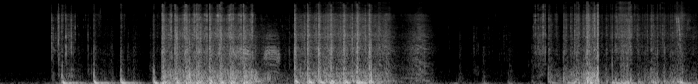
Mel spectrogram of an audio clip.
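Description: Automatic machine gun fire in the shooter game Escape from Duckov, with RPD and RPK light machine guns; loud rapid bursts come in several long volleys broken by short pauses, with crackling shots from both sides in a firefight.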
